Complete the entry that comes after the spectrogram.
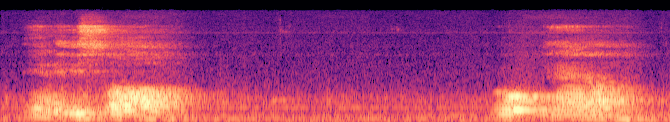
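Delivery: soft, low, slowing telling; hushed narration. Acted. Preacher quietly ending the story before the lesson, hushed. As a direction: let it fall quiet.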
